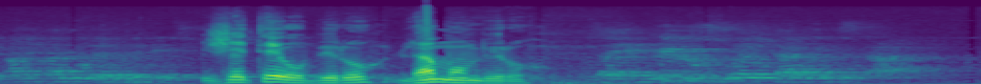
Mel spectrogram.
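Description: A man answers calmly through a microphone.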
